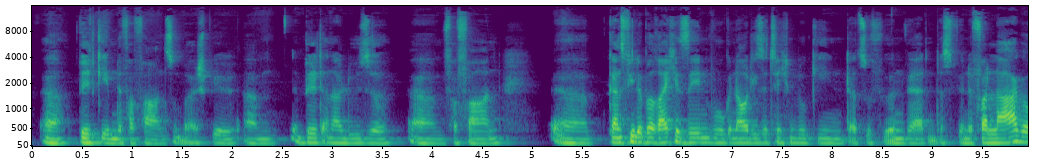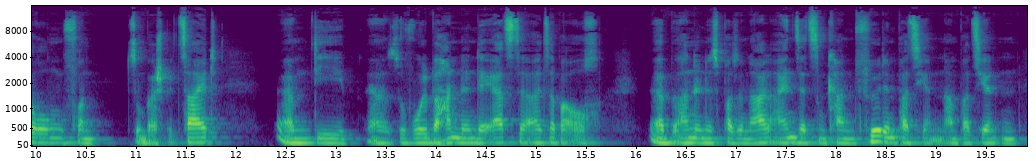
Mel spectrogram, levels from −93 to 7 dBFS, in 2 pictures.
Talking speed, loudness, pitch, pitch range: 120 wpm, -21 LUFS, 115 Hz, 110-120 Hz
